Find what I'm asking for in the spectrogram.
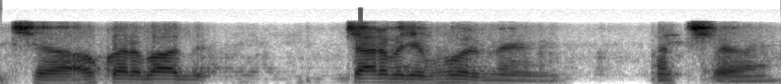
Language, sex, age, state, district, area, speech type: Maithili, male, 18-30, Bihar, Purnia, rural, conversation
